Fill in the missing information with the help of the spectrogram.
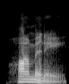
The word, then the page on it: hominy: American English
